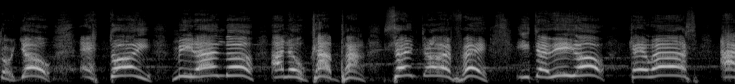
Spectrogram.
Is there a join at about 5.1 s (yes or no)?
no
